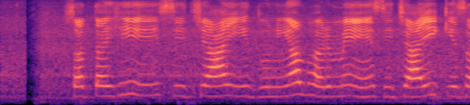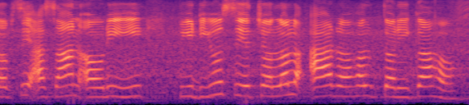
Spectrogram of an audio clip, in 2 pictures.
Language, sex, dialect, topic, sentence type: Bhojpuri, female, Southern / Standard, agriculture, statement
